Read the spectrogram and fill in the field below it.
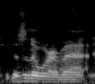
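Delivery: ordinary delivery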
